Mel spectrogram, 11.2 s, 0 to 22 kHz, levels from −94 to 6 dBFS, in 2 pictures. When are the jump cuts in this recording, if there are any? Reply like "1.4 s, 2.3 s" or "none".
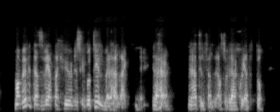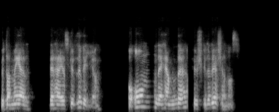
9.4 s

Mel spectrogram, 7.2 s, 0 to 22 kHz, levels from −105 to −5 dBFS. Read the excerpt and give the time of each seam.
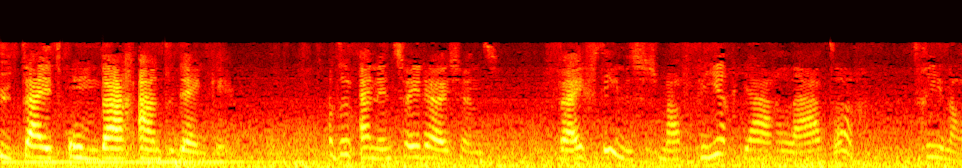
2.7 s

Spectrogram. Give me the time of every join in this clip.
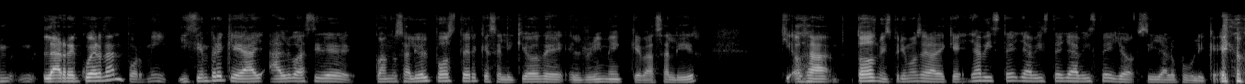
none

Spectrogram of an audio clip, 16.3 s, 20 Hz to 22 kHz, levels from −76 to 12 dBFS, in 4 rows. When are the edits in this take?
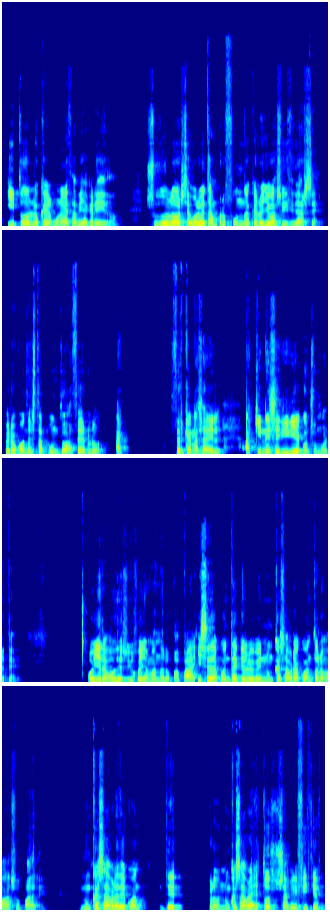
5.4 s, 9.2 s

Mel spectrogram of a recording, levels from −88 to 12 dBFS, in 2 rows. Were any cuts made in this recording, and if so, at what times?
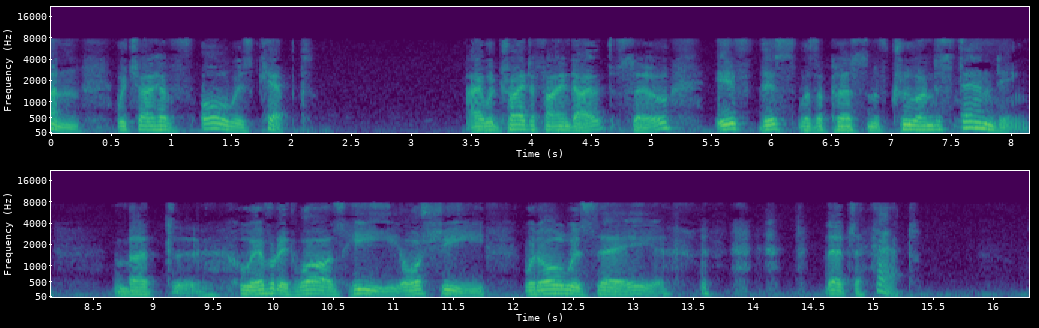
none

